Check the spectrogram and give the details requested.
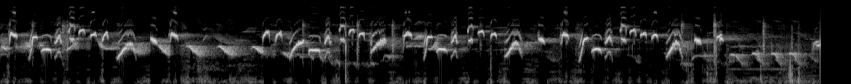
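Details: Long-tailed Medan white-rumped shama, a caged contest-winning songbird, delivers a melodious and highly varied song. Fast, dense bursts of whistles, chirps and slurred notes run continuously, then close with a lower series of short repeated descending notes before stopping abruptly.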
